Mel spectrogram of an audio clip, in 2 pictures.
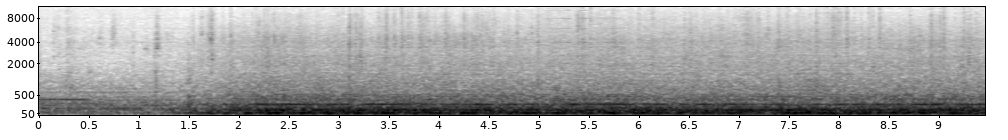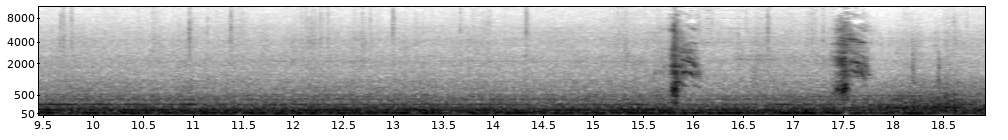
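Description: Steady low rumble of a Korean KTX high-speed train running at speed, heard inside the passenger cabin; the noise jumps up about a second and a half in. Near the end come two brief sharp swishes.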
